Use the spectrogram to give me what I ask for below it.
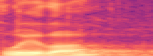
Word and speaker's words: Leila: very masculine thing and correct the pronunciation of my name which is Leela so last year the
